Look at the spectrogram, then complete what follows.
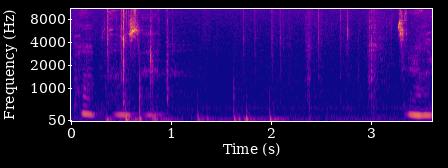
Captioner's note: scratching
